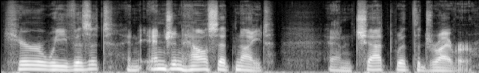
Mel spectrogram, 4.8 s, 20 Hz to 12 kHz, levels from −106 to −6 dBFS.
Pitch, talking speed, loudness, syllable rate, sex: 125 Hz, 165 wpm, -16 LUFS, 4.8 syllables/s, male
